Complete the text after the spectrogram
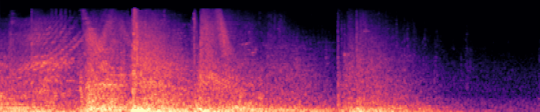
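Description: A large shattering explosion bursts and rumbles.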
